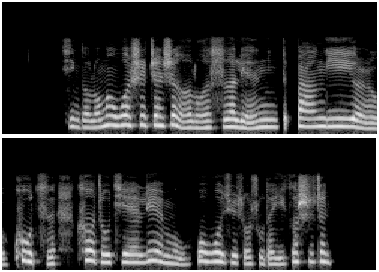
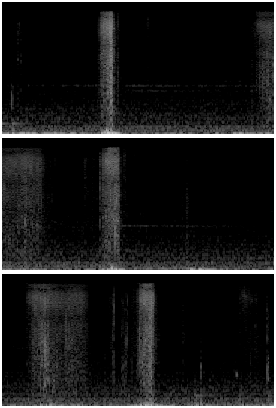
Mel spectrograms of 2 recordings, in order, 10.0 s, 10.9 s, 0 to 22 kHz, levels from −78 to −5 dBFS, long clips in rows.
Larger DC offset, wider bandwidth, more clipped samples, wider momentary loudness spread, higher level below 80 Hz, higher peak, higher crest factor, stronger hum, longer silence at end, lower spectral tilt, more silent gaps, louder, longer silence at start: neither; second, 7.6 kHz vs 16.5 kHz; neither; second, 7 LU vs 24 LU; second, -62 dBFS vs -44 dBFS; first, -2 dBFS vs -10 dBFS; second, 16 dB vs 28 dB; neither; first, 0.6 s vs 0 s; first, -6 dB/octave vs -1.5 dB/octave; neither; first, -18 LUFS vs -35 LUFS; first, 0.85 s vs 0 s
